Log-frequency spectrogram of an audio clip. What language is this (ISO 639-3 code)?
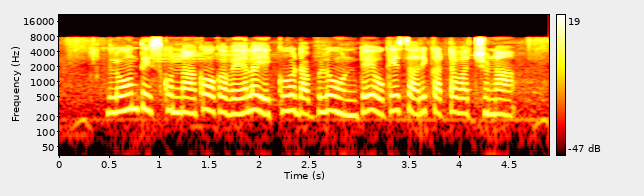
tel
